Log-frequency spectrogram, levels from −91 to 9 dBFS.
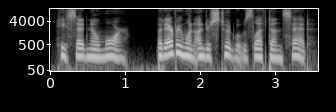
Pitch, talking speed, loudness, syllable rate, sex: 170 Hz, 185 wpm, -19 LUFS, 5.4 syllables/s, female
